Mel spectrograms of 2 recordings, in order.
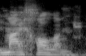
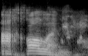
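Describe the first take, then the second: First: The first vowel is an eye sound. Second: The first vowel is a plain ah sound. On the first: It marks Polish Yiddish. "in I think Polish Yiddish it would be Mycholim" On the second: It marks southern Yiddish. "the I sound is usually for him ah"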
